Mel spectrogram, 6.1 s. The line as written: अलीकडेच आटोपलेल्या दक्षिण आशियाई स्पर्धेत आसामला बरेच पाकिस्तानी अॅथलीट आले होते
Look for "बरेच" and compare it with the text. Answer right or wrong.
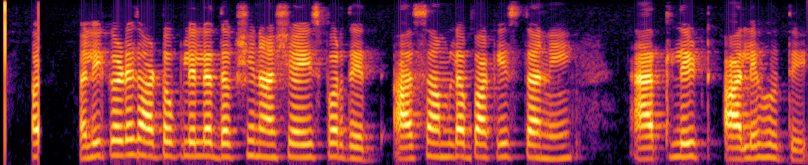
wrong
